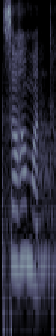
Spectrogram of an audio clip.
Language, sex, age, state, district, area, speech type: Marathi, female, 18-30, Maharashtra, Nagpur, urban, read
